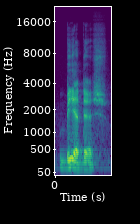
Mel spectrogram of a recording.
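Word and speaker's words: Biadasz: round pick to pick up the center Tyler be a dish be a dish alright that is the pronunciation I finally looked it up I looked it up in Dane burglars draft guy is Tyler be a dish alright so with Tyler be a dish out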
